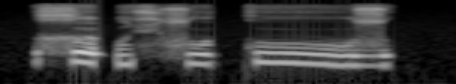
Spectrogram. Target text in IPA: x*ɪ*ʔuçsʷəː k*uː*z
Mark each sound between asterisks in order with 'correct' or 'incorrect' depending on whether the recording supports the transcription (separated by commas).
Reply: incorrect, correct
